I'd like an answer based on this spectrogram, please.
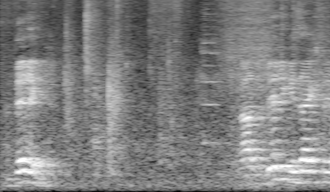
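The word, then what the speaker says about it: Wittig: okay miscellaneous reaction VI Germans pronounce it viig uh the viig is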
